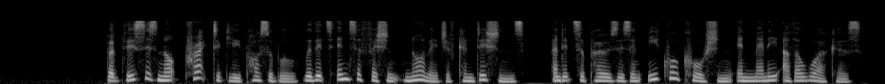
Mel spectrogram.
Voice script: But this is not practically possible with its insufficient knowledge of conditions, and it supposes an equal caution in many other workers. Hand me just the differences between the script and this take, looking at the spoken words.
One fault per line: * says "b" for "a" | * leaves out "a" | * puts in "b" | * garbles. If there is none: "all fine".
all fine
